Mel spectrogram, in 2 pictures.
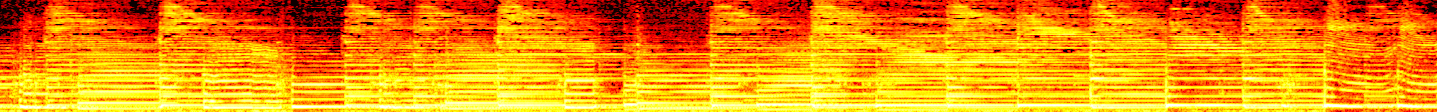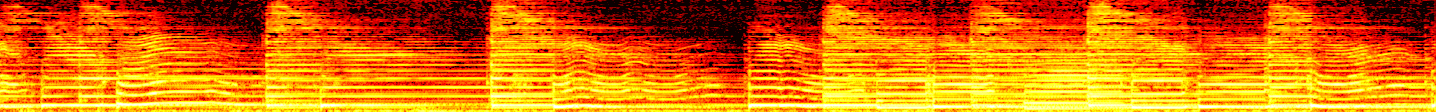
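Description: Sitar playing Raga Bibhas: plucked notes ringing on, with long bends in pitch drawn along the string around the middle and again about twenty seconds in.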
